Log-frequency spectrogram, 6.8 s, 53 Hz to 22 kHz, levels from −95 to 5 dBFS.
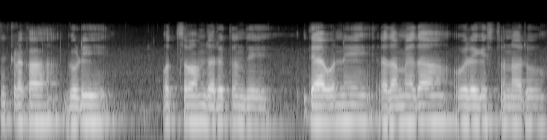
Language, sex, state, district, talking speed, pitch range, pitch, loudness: Telugu, male, Andhra Pradesh, Manyam, 70 wpm, 115-125 Hz, 120 Hz, -18 LUFS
